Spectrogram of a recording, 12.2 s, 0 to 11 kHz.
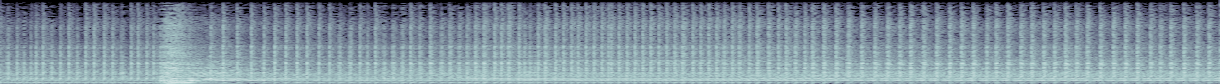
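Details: Yamaha YZ125 two-stroke dirt bike, cold start at about 20 degrees outside, running rough before adjusting the carburetor air screw and idle: rapid crackling idle after a quick blip with slightly uneven pulses, off-tune and needing carb adjustment.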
